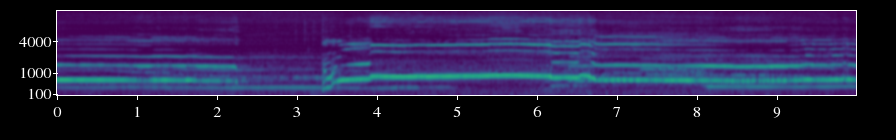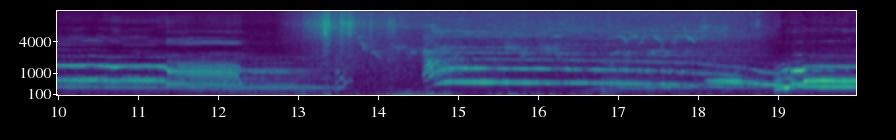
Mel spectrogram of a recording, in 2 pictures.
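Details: A chorus of wolves howls in layered long tones, voices shifting and sliding between pitches. A short burst of broadband noise interrupts midway, then the howls resume with several voices gliding downward.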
